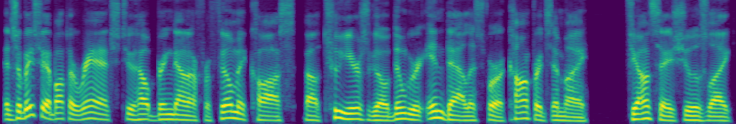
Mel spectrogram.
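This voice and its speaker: A man from Hawaii, a podcast guest, telling his story in a chatty, casual way and voicing himself with lively quotes. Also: medium pitch, fast, no echo, studio quality. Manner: chatty, animated voice when quoting himself.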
